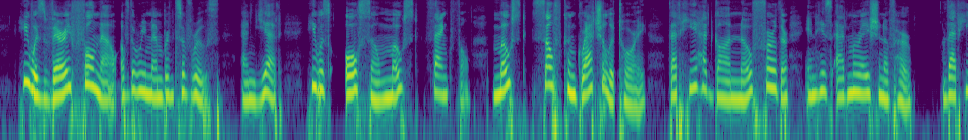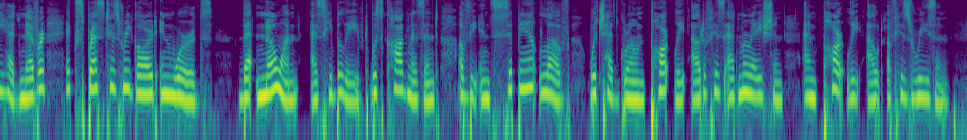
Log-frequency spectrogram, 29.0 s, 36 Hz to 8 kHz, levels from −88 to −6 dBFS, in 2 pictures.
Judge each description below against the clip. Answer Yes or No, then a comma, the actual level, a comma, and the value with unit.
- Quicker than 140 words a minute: No, slow, 135 wpm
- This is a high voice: Yes, high, 200 Hz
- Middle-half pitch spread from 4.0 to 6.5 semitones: Yes, average, 4.5 semitones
